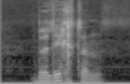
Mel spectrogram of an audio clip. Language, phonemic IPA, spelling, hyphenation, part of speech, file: Dutch, /bəˈlɪxtə(n)/, belichten, be‧lich‧ten, verb, Nl-belichten.ogg
- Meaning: 1. to illuminate 2. to expose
